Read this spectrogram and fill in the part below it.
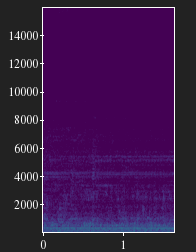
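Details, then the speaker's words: Kenmore refrigerator after replacing the circuit card in its obsolete compressor inverter box: low, even hum with a steady mid-pitched tone, no knocks or rattles; compressor running normally. "Yeah, the compressor's running. I think that's success."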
